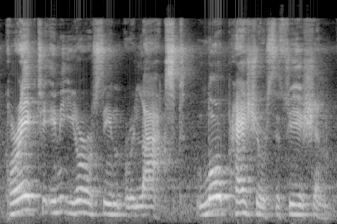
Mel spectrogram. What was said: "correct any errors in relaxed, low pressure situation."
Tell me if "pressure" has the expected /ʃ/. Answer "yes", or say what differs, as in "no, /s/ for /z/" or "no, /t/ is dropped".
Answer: yes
